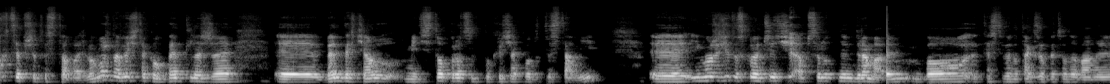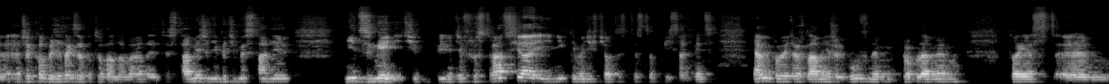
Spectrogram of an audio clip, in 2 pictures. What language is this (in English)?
Polish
